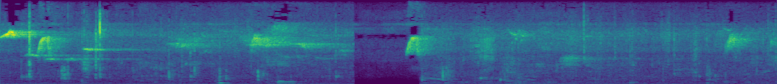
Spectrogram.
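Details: Shrill, thin squeals from monkeys as Libby reclaims her baby Brady from Rose, bunched in quick bursts at the start and again after a brief silent gap, with faint clicks and low rumble underneath.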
